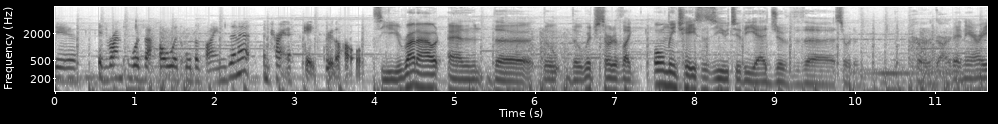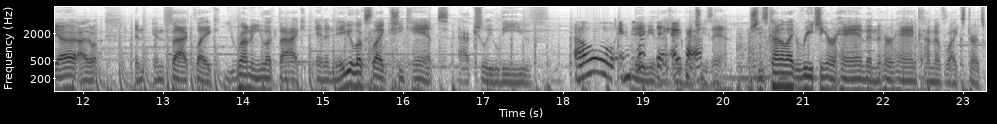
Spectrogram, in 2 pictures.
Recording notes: Is a 1-on-1 1970s D&D style roleplaying game played over the telephone.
